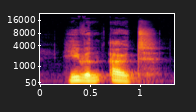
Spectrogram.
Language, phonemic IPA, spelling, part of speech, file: Dutch, /ˈhiwə(n) ˈœyt/, hieuwen uit, verb, Nl-hieuwen uit.ogg
- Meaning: inflection of uithouwen: 1. plural past indicative 2. plural past subjunctive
